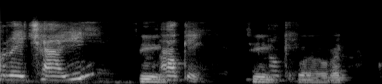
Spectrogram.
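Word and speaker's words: רשעים: Cuando va en la primera letra, esta se lee como E, ¿sí? Por eso leemos re, ¿vale? Pero, como te digo, hay varias reglas. Entonces se dice ahí Rechaín. Reshaim, sí señora. Entonces, Ahí no se leería Rachaín, sino Rechaín.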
